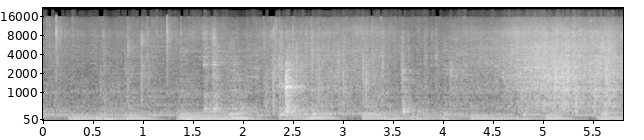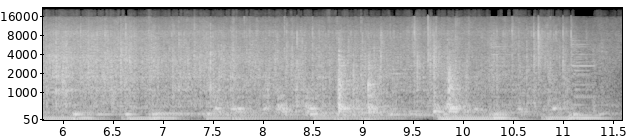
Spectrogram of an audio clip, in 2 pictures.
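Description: An omelette sizzles steadily in a hot frying pan, with a constant crackling hiss that swells for a few seconds mid-clip and soft clinks and low thumps of handling scattered throughout, no one talking.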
